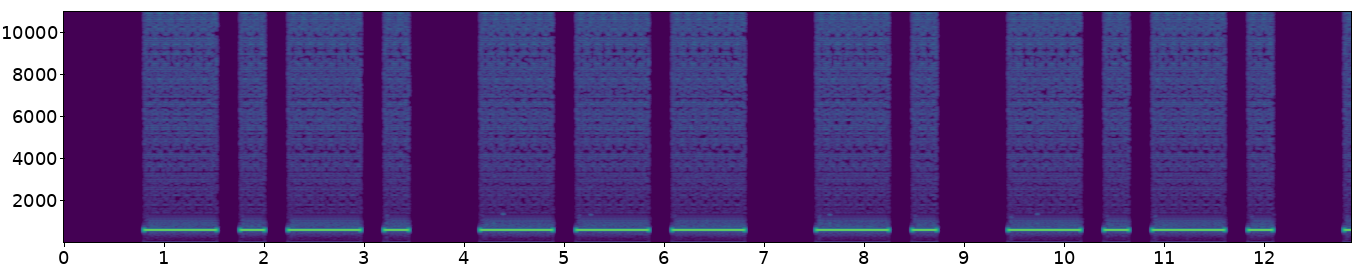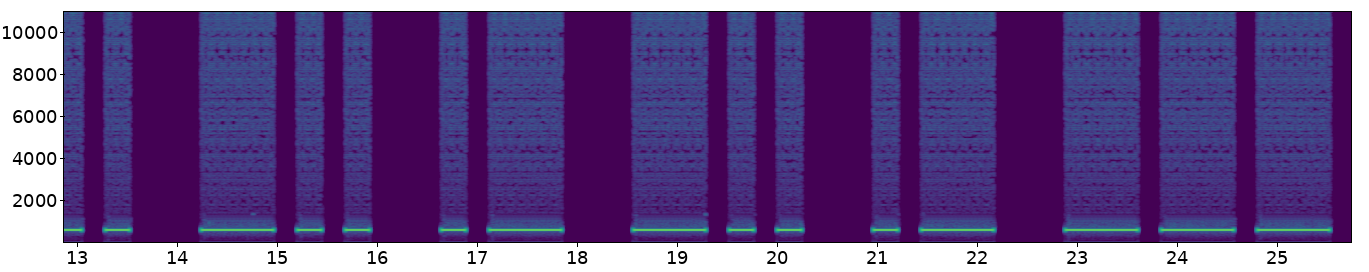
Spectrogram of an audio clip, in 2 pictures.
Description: Morse code, heard as a keyed tone, about 5 wpm, 600 Hz. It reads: CONCIDADAO
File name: CW / 5PPM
